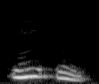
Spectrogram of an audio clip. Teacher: उ और उ के उच्चारण में ओष्ठ की आकृति वृत्ताकार हो जाती है।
